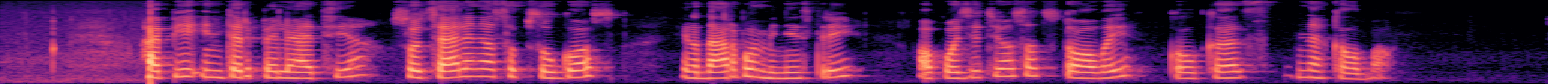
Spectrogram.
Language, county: Lithuanian, Telšiai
